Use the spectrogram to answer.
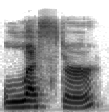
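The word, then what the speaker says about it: Leicester: blueface lester sheep so blueface lester but it's pronounced lester i know that looks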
